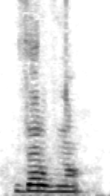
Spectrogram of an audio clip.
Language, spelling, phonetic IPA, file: Polish, zarówno, [zaˈruvnɔ], Pl-zarówno.ogg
